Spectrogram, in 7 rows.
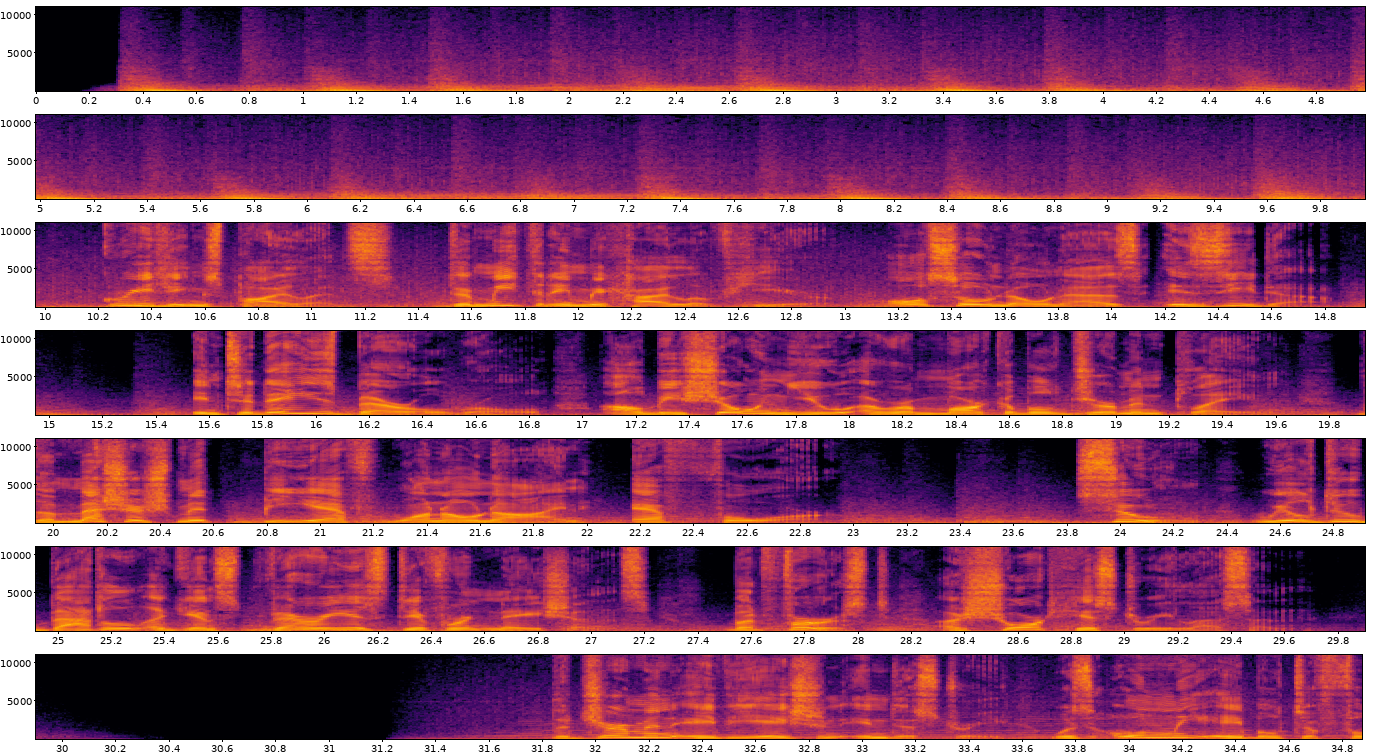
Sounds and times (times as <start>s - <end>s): Music: 0.2s - 30.4s, 31.2s - 34.8s
Speech: 10.2s - 14.8s, 15.6s - 23.0s, 23.8s - 29.7s, 31.8s - 34.8s.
